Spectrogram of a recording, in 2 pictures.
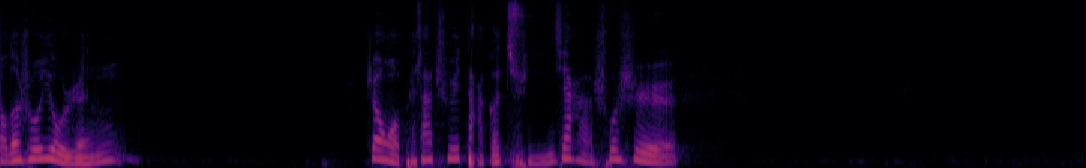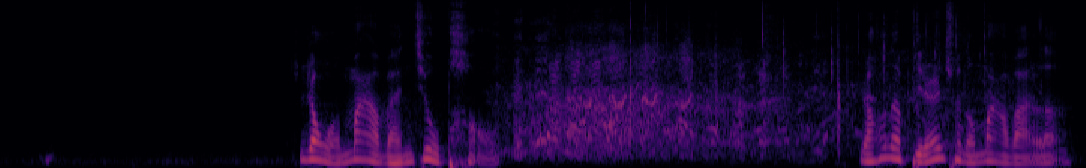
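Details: Stuttering with blocks in an adult male stand-up comedian who has stuttered since childhood, formerly severe.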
